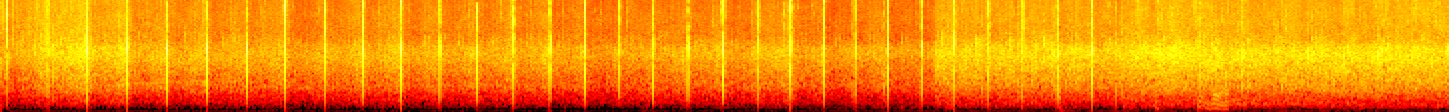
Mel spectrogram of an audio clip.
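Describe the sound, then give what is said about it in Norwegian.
An audience applauds to welcome Geir Liv Valla, with sharp, evenly spaced loud claps standing out over a dense wash of clapping that swells toward the end as the rhythmic claps fade. “Det jo applaus som om du skulle vært på LO-kongress.”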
